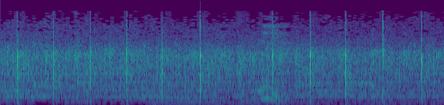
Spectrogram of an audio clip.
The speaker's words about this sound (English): Give the Lord a big hand clap of praise this morning.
